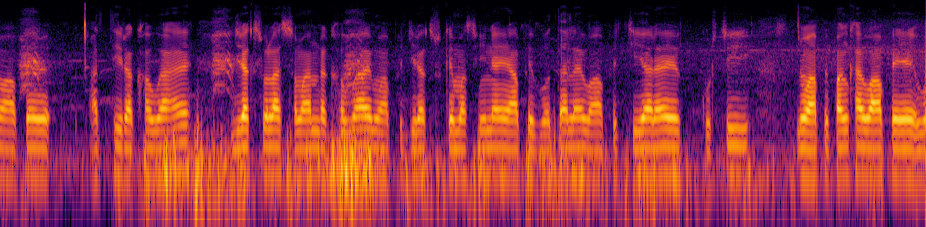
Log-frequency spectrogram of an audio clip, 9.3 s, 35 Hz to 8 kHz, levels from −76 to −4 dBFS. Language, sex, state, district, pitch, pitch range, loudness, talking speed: Hindi, male, Bihar, Vaishali, 115 Hz, 115-120 Hz, -20 LUFS, 215 wpm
